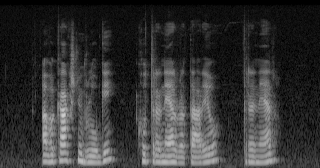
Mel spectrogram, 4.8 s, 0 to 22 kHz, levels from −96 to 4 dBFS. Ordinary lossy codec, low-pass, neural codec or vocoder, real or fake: none; 19.8 kHz; none; real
